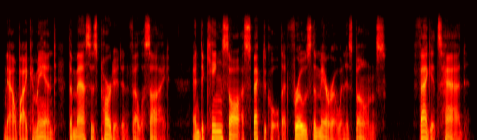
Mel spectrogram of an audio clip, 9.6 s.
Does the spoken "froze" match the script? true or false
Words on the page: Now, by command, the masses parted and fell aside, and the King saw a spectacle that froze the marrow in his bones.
true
